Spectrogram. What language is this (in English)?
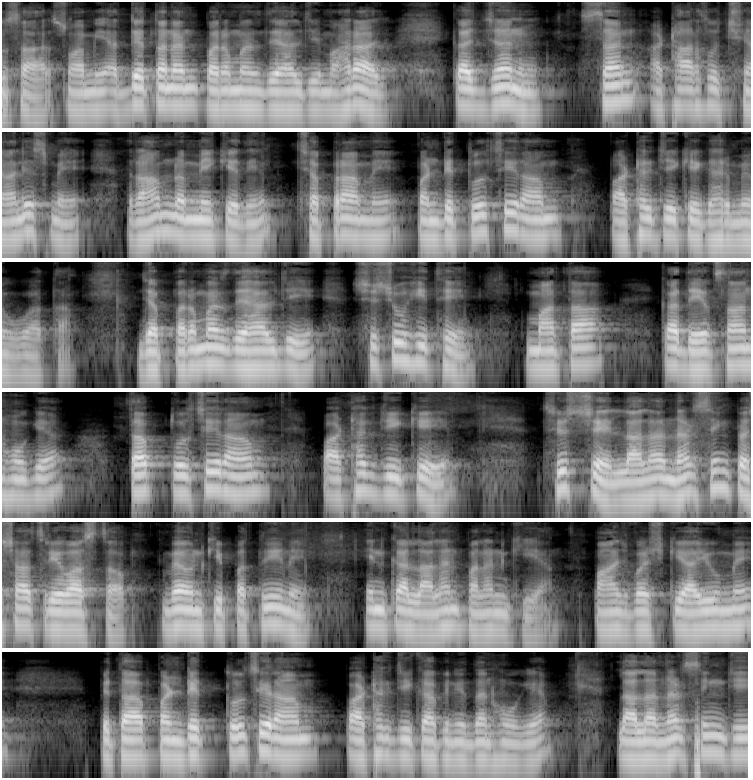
Hindi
